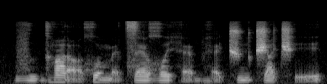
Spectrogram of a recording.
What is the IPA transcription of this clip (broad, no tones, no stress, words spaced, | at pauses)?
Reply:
vɯɡʱɑ ɾɑ̰χʷɑmæ̰ t͡sæʁʷehæ̰bʱæ̰ t͡ʃyt͡ʃɑ t͡ʃʰḛ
